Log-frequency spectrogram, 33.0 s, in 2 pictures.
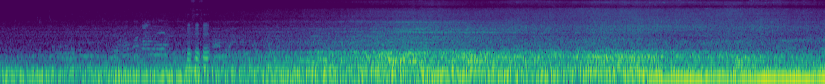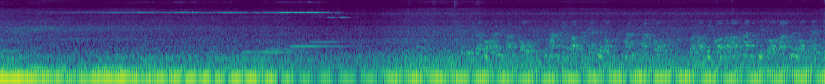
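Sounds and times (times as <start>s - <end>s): diesel locomotive rumble: 0.0s - 33.0s.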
